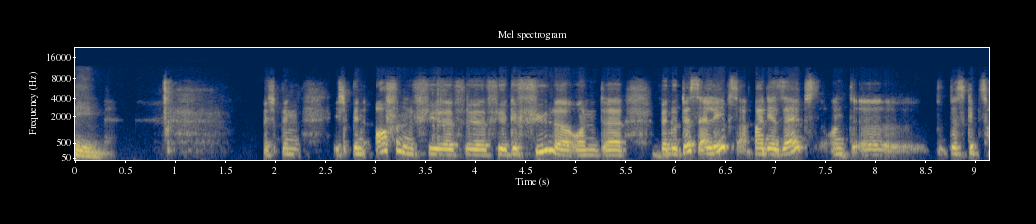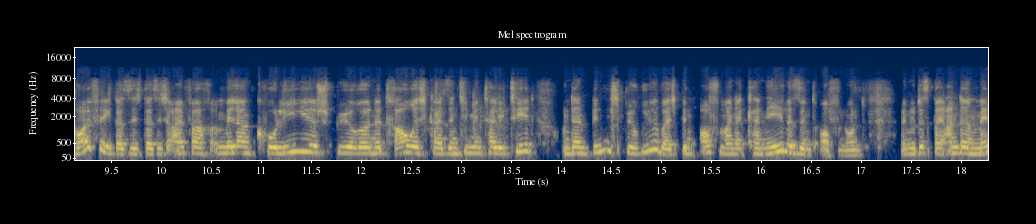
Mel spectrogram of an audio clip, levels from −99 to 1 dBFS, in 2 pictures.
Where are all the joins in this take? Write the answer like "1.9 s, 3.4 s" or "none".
1.9 s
